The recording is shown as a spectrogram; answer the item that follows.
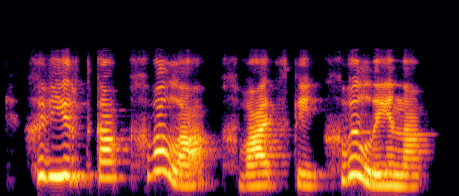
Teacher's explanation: у власне українських словах на місці де ніби хочеться вимовити ф стоїть хв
